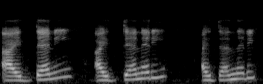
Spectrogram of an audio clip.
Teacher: like there's no T so we just say identity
